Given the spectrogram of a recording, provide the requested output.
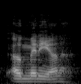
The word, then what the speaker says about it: Alminiana: Editor Scott Alminiana.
